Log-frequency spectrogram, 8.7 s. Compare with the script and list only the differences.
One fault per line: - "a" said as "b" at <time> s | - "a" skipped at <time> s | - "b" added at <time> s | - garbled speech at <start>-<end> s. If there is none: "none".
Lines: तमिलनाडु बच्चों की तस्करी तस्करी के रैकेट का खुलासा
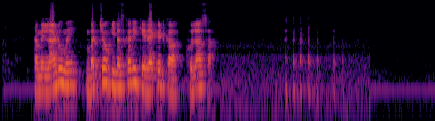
- "में" added at 1.2 s
- "तस्करी" skipped at 2.7 s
